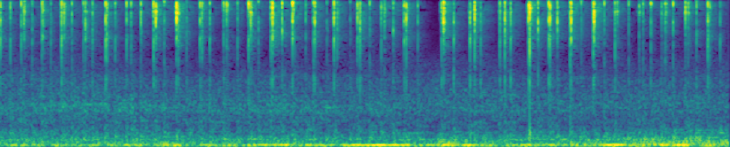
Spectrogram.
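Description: Long acrylic nails tap fast on a small, filled lip gloss tube with a chrome metallic cap, held in the hand. A dense run of sharp, bright clicks with very short ring carries over a steady low hum.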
